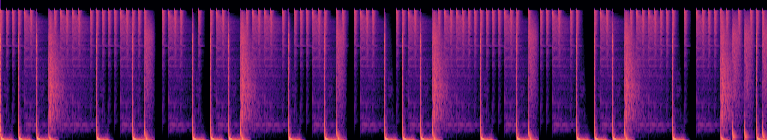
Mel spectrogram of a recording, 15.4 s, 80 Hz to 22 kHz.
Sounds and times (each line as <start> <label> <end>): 0.0 hi hat 15.3
1.0 snare 1.7
2.9 snare 3.1
4.8 snare 5.4
8.6 snare 9.2
12.5 snare 13.1
14.4 snare 15.3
